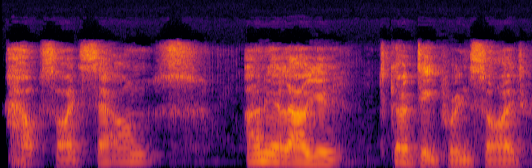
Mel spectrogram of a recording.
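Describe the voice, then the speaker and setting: A man leading a guided meditation, speaking slowly and soothingly, repeating his gentle instructions with long pauses. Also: mid-range voice, expressive, vocal fry. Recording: dull lo-fi recording.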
